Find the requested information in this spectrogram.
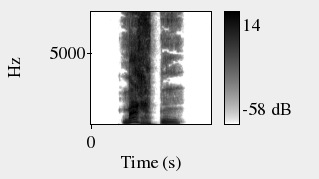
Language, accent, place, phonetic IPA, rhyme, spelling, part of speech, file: German, Germany, Berlin, [ˈmaxtn̩], -axtn̩, machten, verb, De-machten.ogg
- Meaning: inflection of machen: 1. first/third-person plural preterite 2. first/third-person plural subjunctive II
